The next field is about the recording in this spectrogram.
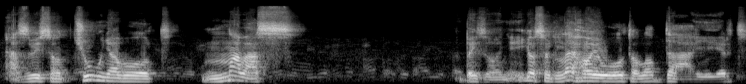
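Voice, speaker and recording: A man giving live football commentary on an old 1980s television broadcast, excited and rising to shouts at key moments. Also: medium pitch.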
